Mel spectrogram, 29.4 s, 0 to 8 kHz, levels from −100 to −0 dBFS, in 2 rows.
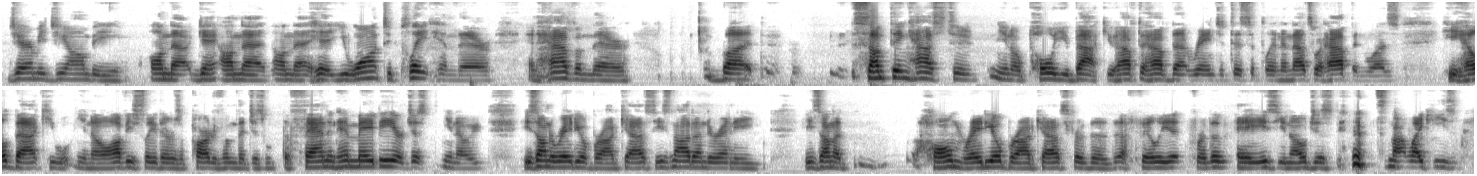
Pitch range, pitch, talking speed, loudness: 145-165 Hz, 155 Hz, 195 wpm, -21 LUFS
